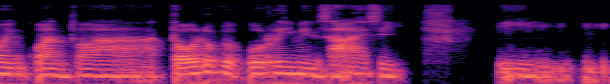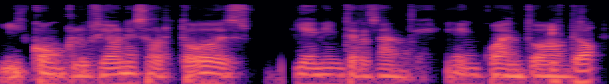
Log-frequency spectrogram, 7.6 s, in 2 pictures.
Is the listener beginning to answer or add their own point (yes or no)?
no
